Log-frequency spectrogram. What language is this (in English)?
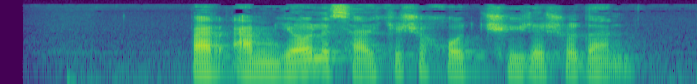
Persian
